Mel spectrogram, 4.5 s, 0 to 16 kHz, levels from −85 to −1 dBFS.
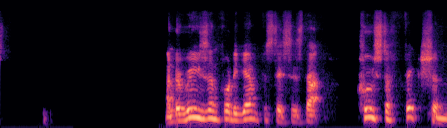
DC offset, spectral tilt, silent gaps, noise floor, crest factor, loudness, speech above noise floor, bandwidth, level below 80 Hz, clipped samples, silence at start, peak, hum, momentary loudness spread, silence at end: under 0.1%; -5 dB/octave; none; -85 dBFS; 16 dB; -21 LUFS; 65 dB; 12 kHz; -68 dBFS; under 0.1%; 1.65 s; -6 dBFS; none; 8 LU; 0 s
